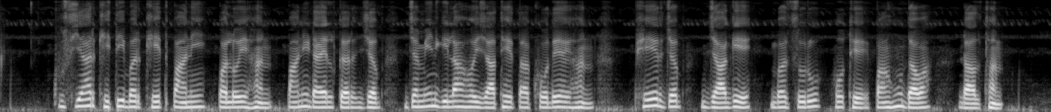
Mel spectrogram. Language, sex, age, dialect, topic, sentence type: Chhattisgarhi, male, 18-24, Northern/Bhandar, banking, statement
